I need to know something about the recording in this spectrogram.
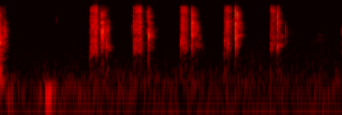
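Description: Finger-pump spray bottle misting, five short spritzes about half a second apart.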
